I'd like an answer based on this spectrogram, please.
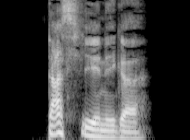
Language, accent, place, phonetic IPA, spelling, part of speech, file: German, Germany, Berlin, [ˈdasˌjeːnɪɡə], dasjenige, determiner, De-dasjenige.ogg
- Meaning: 1. nominative neuter singular of derjenige (“that one”) 2. accusative neuter singular of derjenige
